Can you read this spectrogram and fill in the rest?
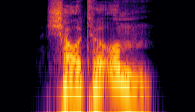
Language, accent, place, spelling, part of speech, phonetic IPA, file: German, Germany, Berlin, schaute um, verb, [ˌʃaʊ̯tə ˈʊm], De-schaute um.ogg
- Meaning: inflection of umschauen: 1. first/third-person singular preterite 2. first/third-person singular subjunctive II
